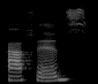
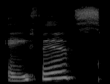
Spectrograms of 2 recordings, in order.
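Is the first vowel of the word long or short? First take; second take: short; long. First: The first vowel is short. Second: The first vowel is long. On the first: "the short vowel way" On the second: "the long vowel way"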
